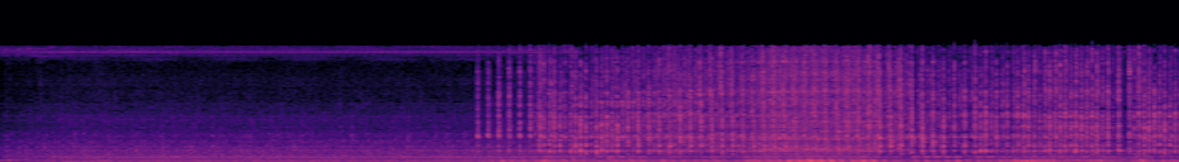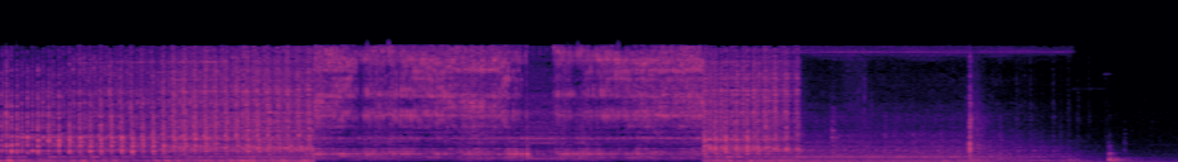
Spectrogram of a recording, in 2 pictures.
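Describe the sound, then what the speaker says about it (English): A pear shape being shear-scraped on a wood lathe, the spinning workpiece giving a steady close whirring drone with gritty scraping that pauses briefly before resuming. "I like to do it by shear scraping"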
